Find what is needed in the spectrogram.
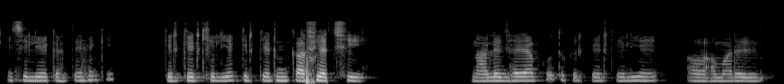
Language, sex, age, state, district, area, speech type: Hindi, male, 30-45, Uttar Pradesh, Jaunpur, rural, spontaneous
